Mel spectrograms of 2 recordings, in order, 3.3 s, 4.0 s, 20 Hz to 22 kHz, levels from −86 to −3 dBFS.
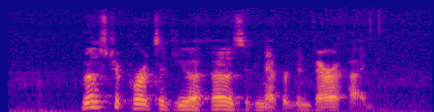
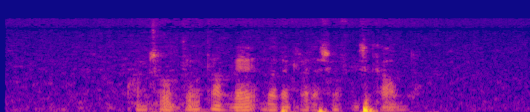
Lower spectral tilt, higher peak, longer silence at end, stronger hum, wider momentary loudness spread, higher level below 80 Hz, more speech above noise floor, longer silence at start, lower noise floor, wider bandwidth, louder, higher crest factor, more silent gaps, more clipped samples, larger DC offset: second, -4.5 dB/octave vs -6.5 dB/octave; second, -12 dBFS vs -4 dBFS; second, 0.5 s vs 0.95 s; neither; second, 9 LU vs 18 LU; second, -64 dBFS vs -34 dBFS; about the same, 28 dB vs 30 dB; second, 0.6 s vs 0.95 s; about the same, -58 dBFS vs -56 dBFS; first, 16.5 kHz vs 11.5 kHz; about the same, -30 LUFS vs -28 LUFS; second, 20 dB vs 26 dB; neither; neither; neither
